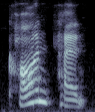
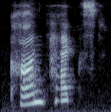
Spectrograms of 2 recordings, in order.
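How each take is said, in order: First: "Content." said with n, no x, falling firmly; settling on "Content." as the right word; corrected pronunciation. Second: "context?" with a t and a questioning rise; trying "context?" as a guess, ending up; unsure pronunciation. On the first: Friend correcting herself, firm "Content.". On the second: Friend unsure of the word, rising "context?". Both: Real, not acted. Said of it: "Is it content or cont".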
